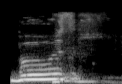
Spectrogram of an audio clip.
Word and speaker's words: booze: watch what i'm typing the second word is pronounced like lose lose lose with a z do you know this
